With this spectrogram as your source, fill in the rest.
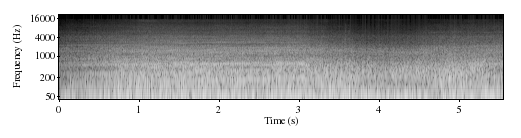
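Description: A 2024 Kawasaki Ninja 500 KRS SE ABS motorcycle rides on an evening street, its engine a steady close drone under strong wind rush that holds throughout with little change in pitch.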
